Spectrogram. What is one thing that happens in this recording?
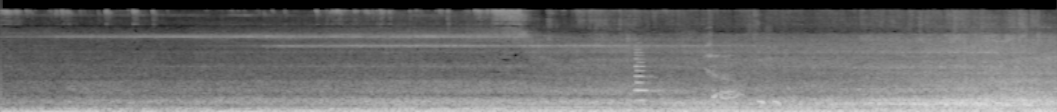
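A diesel train rumbles closer, growing steadily louder.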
